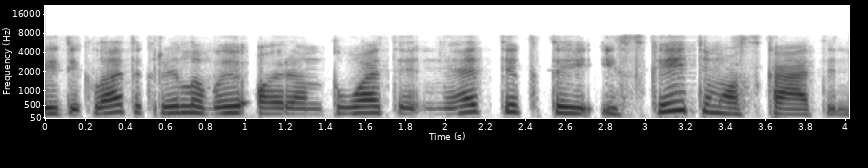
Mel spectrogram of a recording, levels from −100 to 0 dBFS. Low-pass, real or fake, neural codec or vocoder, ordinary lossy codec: 7.2 kHz; real; none; AAC, 48 kbps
